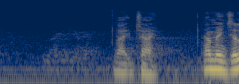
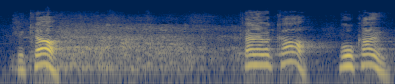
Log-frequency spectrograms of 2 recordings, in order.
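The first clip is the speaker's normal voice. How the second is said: laughing it out, higher and louder; 8 semitones higher, 7 dB louder than usual. Real, not acted. Telling the congregation he gave away his car, laughing. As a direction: burst into laughter at your own folly.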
